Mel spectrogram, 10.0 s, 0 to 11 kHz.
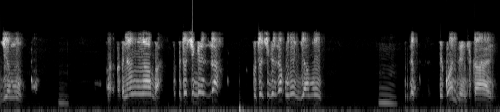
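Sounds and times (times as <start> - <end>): person talking: 0.0 - 1.4, 2.1 - 6.5, 7.6 - 10.0.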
